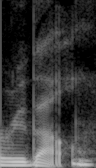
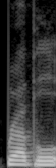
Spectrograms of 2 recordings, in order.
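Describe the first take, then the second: First: It is said as the verb form. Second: It is said as the noun form. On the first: To go against the norm. "or the verb" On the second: Someone who goes against the norm. "you can either have the noun"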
